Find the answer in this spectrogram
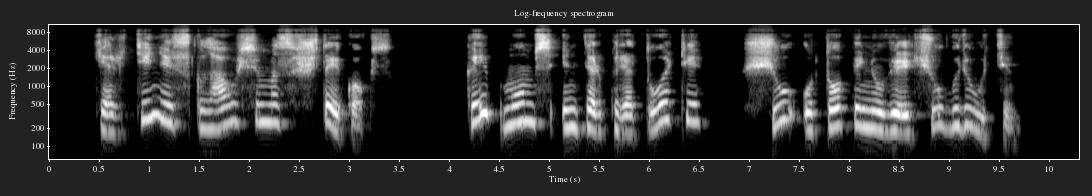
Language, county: Lithuanian, Utena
